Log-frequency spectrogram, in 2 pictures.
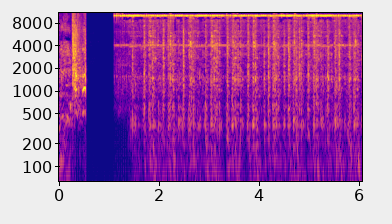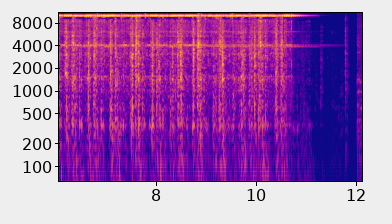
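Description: Mechanical twin-bell alarm clock ringing: a rapid, continuous hammer rattle against the bells with high ringing tones. It starts suddenly about a second in and dies away near the end.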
